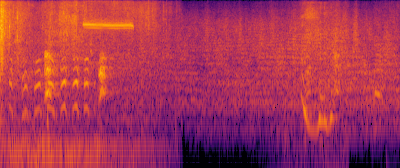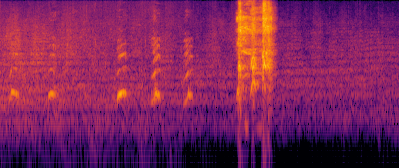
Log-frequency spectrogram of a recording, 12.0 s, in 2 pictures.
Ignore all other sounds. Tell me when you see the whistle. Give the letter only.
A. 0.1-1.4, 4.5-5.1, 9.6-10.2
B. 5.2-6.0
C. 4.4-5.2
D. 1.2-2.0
D.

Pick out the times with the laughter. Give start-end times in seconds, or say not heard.
0.1-1.4, 4.5-5.1, 9.6-10.2.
